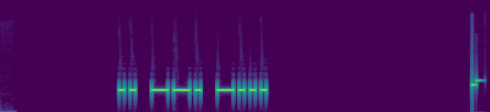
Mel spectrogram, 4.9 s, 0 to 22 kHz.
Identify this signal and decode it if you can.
Morse code, heard as a keyed tone, about 22 wpm, 700 Hz. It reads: IGB
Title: USA Call Sign Postfixes - 3 Letters 22wpm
